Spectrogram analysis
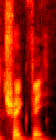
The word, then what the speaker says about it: Trygve: He had a grandson, and I have no idea how to pronounce this. Trygve. I'm not big on my Norwegian. It's really Trygve.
